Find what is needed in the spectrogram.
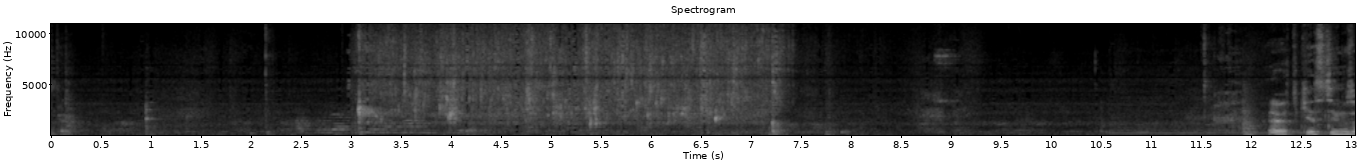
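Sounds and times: tap water running into sink: 3.0 - 7.4.

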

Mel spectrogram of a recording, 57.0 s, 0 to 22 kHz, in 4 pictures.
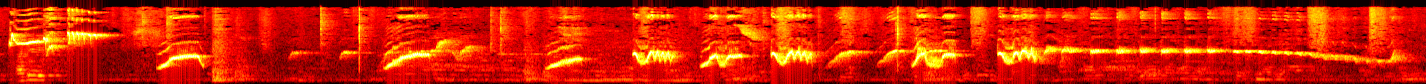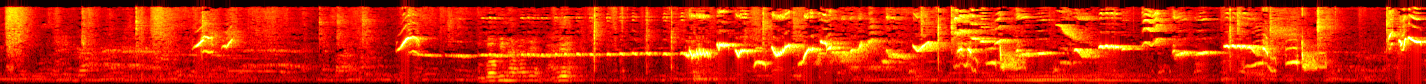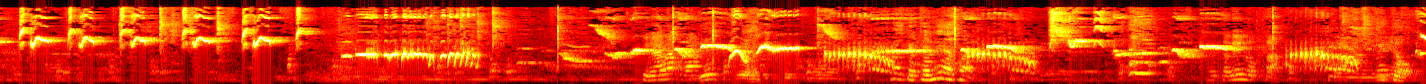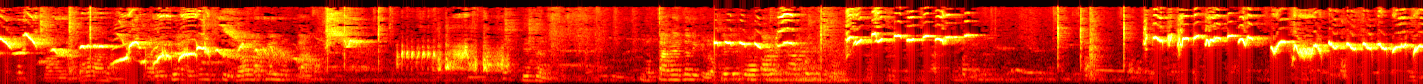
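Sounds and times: bird singing whistled phrases: 0.1 - 2.1, 2.9 - 4.8, 5.4 - 14.0, 18.2 - 27.6, 28.2 - 40.8, 54.2 - 57.0.

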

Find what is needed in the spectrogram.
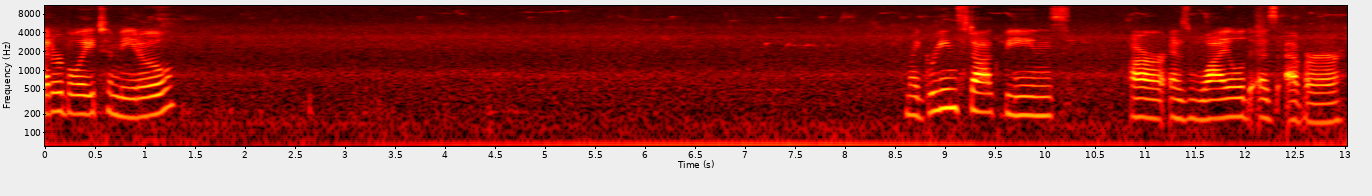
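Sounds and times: faint bird chirps: 3.7 - 8.8.

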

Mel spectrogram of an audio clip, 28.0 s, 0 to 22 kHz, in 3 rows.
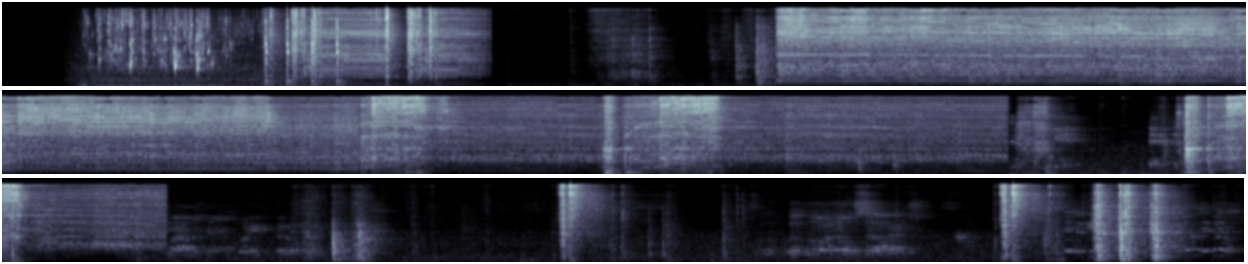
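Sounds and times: power saw cutting wood: 2.1 - 3.7, 5.8 - 17.0, 18.2 - 19.9.

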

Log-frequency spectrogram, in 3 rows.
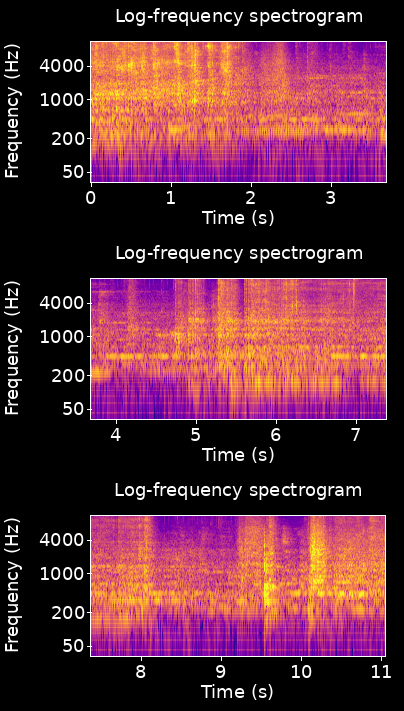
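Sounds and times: razor blade scraping fiberglass: 0.0 - 2.6, 4.7 - 8.2.

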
